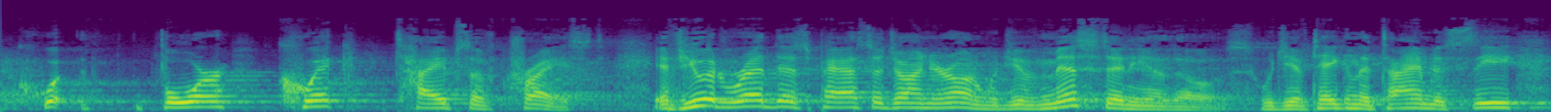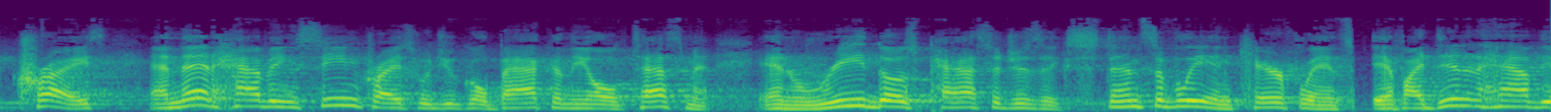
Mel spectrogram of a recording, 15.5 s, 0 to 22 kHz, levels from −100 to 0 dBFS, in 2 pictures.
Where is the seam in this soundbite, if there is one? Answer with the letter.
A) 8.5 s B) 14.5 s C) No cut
B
